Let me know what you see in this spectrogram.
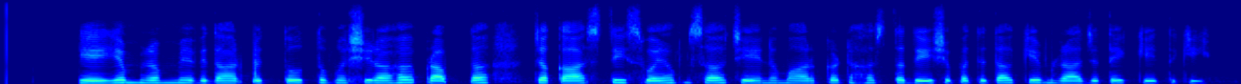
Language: Sanskrit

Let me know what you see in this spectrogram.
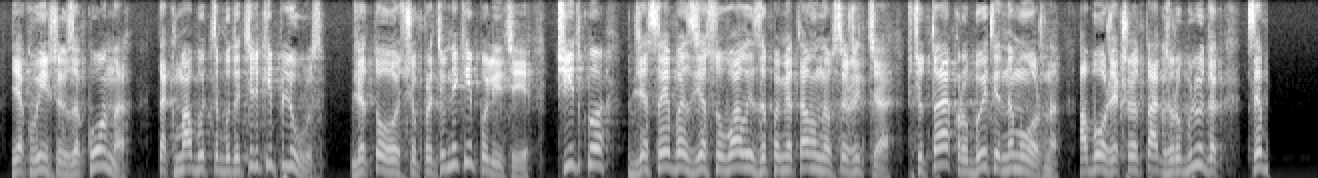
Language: Ukrainian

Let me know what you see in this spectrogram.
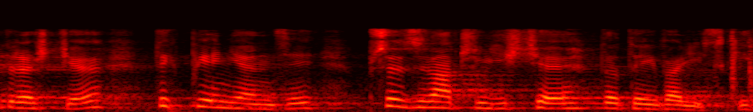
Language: Polish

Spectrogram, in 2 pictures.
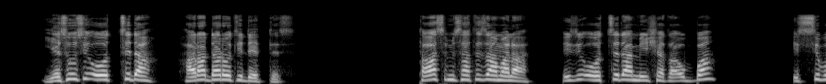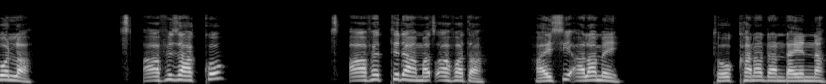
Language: Gamo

